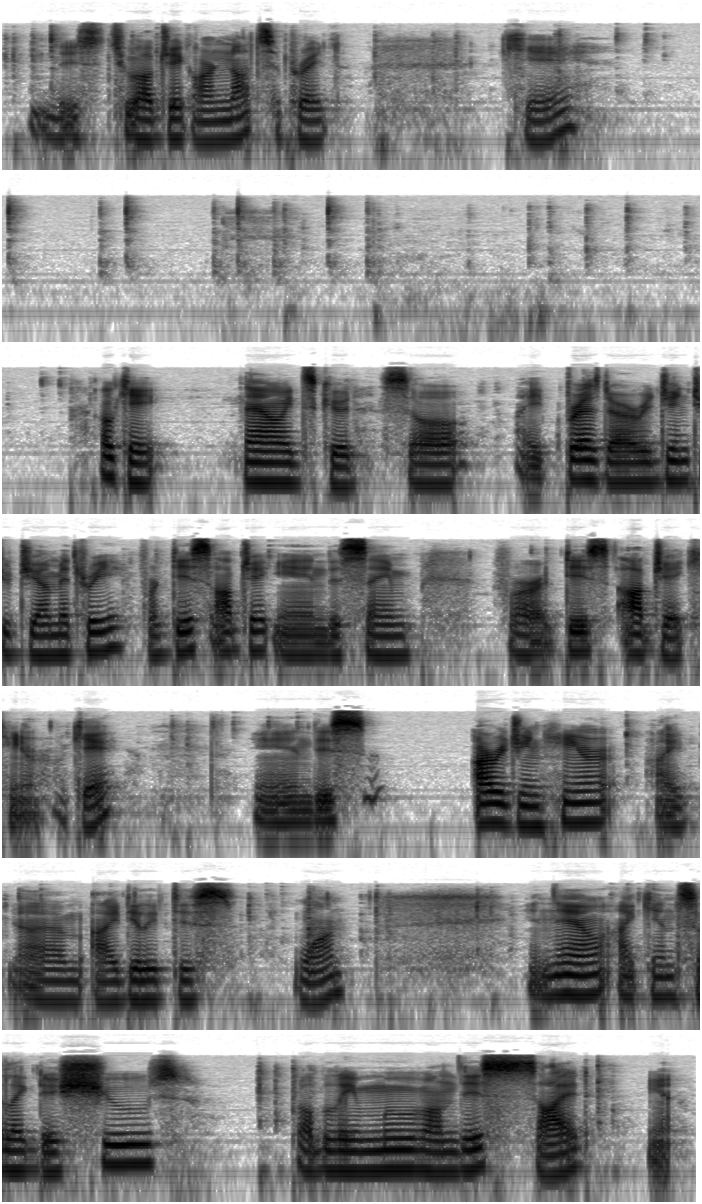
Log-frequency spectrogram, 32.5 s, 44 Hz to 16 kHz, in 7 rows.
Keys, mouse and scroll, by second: 0.0 Tab, 1.2 Tab, 1.8 Tab, 2.1 z, 2.1 a, 2.5 z, 2.8 Tab, 5.7 z, 6.5 Tab, 7.5 Tab, 7.7 g, 8.8-10.6 right drag, 9.1 z, 10.6 t, 12.1-13.8 drag, 13.8 middle click, 14.4 z, 15.5 right click, 16.6-18.5 drag, 18.2 z, 19.0 z, 19.7-21.6 right drag, 22.2 s, 22.8-24.6 right drag, 23.0 x, 24.2 ctrl+s, 25.1 KP_3, 25.5 z, 25.9 c, 26.9-28.5 right drag, 29.1 r, 30.6-32.5 drag, 31.2 KP_0.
